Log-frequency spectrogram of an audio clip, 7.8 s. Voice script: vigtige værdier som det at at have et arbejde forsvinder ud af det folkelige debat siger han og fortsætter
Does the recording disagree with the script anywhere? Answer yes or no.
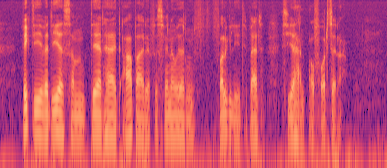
yes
